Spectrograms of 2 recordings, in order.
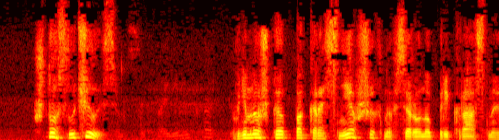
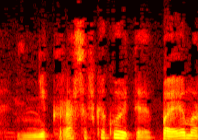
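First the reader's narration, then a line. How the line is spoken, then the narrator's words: Exasperated mutter. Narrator (Russian): не выдержав, штабс-капитан даже пробормотал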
